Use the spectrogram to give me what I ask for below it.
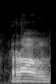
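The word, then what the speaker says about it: wrong: यानी कुछ गलत है रंग डब्लू साइलेंट होता है रंग जैसे रिंग होता है राइट होता है डब्लू आर से स्टार्ट होता है बट डब्लू साइलेंट लेटर है ना रंग समथिंग इज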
